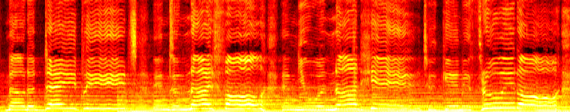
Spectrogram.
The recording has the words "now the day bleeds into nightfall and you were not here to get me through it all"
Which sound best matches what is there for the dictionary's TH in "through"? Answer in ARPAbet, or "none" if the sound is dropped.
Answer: TH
